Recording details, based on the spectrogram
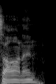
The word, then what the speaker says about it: Sonnen: It's Sonnen. Chael Sonnen. – Oh. Chael Sonnen. – That is from the man himself.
